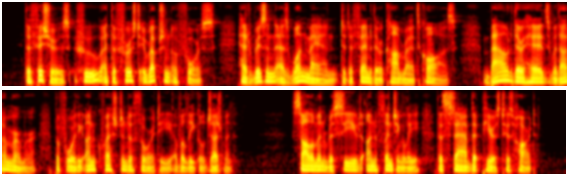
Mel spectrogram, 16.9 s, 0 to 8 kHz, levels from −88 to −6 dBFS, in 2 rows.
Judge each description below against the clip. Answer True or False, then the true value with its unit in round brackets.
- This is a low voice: True (85 Hz)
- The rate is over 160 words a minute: False (150 wpm)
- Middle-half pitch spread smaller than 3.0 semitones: False (4.2 semitones)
